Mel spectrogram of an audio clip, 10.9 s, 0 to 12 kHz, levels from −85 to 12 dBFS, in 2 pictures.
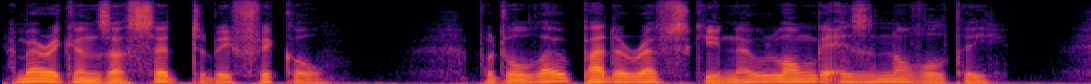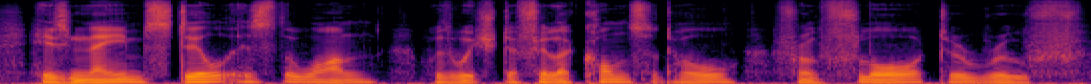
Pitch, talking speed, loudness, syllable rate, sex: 100 Hz, 170 wpm, -19 LUFS, 4.9 syllables/s, male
